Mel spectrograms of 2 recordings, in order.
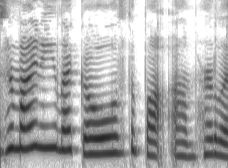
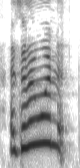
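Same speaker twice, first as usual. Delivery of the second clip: higher, louder slip; high false start; 9 semitones higher, 4 dB louder, much faster than usual. Real, not acted. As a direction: blurt it high then restart. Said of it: "um, as everyone".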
